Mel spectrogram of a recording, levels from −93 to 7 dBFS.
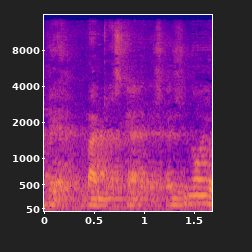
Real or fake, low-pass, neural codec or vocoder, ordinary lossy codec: fake; 14.4 kHz; vocoder, 44.1 kHz, 128 mel bands, Pupu-Vocoder; AAC, 48 kbps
